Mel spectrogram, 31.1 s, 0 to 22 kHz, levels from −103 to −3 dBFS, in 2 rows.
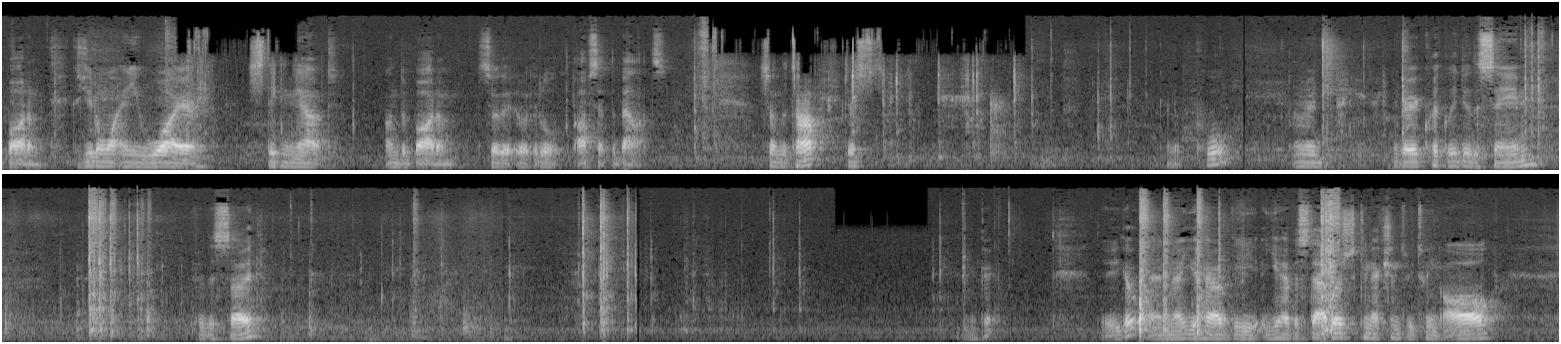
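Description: Bluetooth SBC bit pool drop at 1.74–2.96 s, 7.06–10.24 s and 23.90–24.83 s: treble dulls and gritty noise rises as the upper sub-bands lose their bits and the rest are coarsely quantised, which points to the bit pool falling from 31 to 7, about 61 kbps.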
